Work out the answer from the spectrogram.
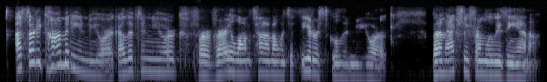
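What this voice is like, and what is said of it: Southern American accent. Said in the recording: “I recognize your Southern accent”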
